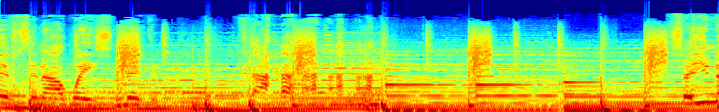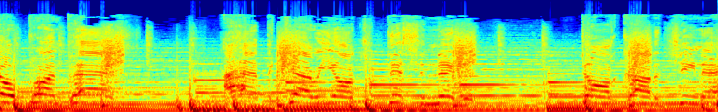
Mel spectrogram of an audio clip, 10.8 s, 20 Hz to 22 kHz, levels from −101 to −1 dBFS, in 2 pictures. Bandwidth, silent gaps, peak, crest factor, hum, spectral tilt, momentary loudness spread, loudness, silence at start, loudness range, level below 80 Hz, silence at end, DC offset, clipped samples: 14 kHz; none; 0 dBFS; 8 dB; none; -5.5 dB/octave; 5 LU; -10 LUFS; 0 s; 2 LU; -14 dBFS; 0 s; under 0.1%; 0.6%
